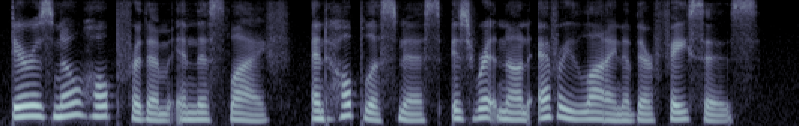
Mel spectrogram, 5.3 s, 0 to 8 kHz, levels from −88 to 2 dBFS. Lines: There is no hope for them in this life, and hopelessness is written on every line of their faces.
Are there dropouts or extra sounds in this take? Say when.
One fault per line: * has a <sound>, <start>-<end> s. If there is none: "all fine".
all fine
